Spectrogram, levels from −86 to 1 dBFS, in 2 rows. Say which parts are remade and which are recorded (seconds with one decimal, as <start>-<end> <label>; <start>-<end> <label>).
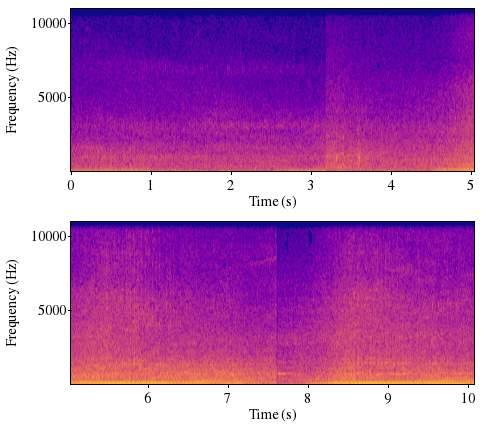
0.0-10.1 recorded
